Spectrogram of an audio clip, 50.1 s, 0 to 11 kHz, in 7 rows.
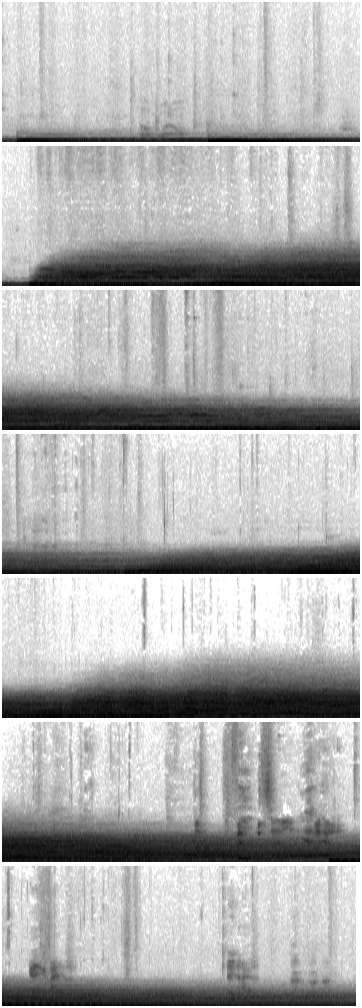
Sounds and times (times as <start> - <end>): Gong: 0.0 - 50.0.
